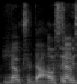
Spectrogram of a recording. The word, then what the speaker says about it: Notre Dame: And Notre Dame may be okay for the Fighting Irish, but the French church that partially burned down is pronounced Notre Dame.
